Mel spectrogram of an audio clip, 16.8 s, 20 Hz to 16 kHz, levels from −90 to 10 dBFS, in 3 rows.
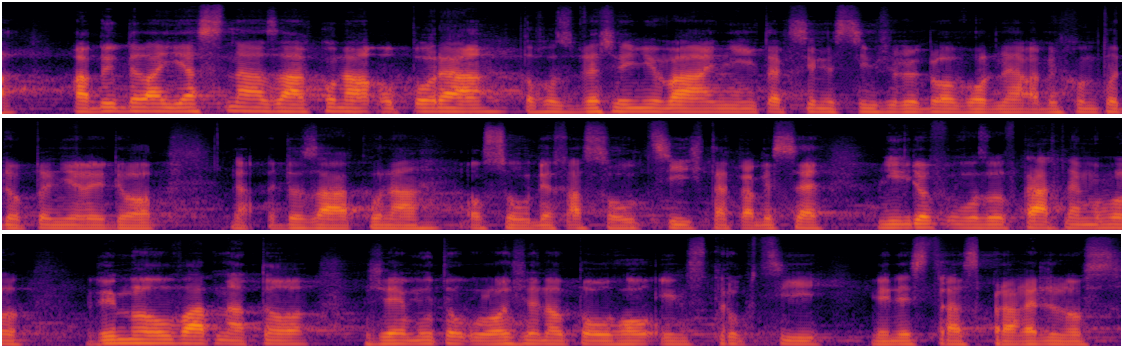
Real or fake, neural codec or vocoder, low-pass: fake; codec, 44.1 kHz, 2.6 kbps, SNAC; 14.4 kHz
